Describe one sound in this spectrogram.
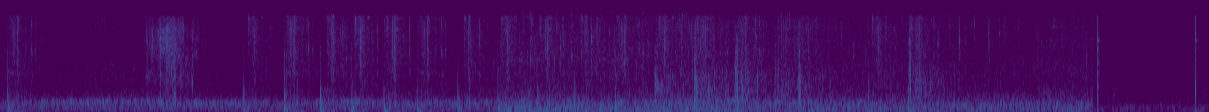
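Heavy armoured footsteps clank and crunch on stone and snow.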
